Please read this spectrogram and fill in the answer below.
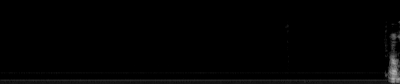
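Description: Faint, steady electrical mains hum, a set of low steady tones, with a single faint tick about three seconds in; a man's voice starts right at the end.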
